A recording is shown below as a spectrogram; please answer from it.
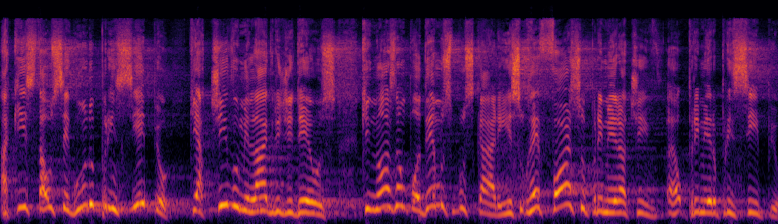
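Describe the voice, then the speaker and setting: An extremely high-pitched man's voice with very wide pitch swings at a fairly quick pace, over noticeable background noise. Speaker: preacher. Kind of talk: sermon. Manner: stumbling over words.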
